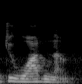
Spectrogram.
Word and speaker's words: duodenum: the wall of the duodenum or if you want to use the i think more fun british pronunciation the duodenum the duodenum or duodenum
